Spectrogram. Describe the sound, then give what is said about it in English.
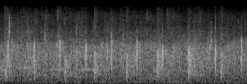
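An audience applauds Jeremy Neale, many hands clapping steadily in a dense, bright patter of overlapping claps at a fairly even level throughout, with no voices over it. “Give it up for Jeremy Neale, everyone”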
